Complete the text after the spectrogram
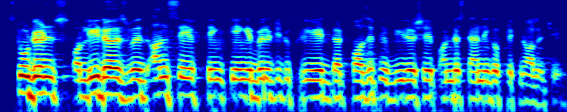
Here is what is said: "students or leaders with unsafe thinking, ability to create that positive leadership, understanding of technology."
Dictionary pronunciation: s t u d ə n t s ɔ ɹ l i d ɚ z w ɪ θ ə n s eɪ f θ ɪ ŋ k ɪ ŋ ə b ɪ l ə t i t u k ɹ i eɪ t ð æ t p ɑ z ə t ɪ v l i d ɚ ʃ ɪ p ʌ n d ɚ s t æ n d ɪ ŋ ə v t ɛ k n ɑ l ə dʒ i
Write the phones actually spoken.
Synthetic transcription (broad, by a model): s t u d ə n t s ɔ ɹ l i d ɚ z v ɪ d ə n s eɪ f t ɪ ŋ k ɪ ŋ ə b ɪ l ə t i t u k ɹ i eɪ t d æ t p ɑ z ə t ɪ v l i d ɚ ʃ ɪ p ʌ n d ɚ s t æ n d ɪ ŋ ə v t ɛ k n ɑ l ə dʒ i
